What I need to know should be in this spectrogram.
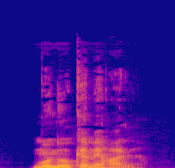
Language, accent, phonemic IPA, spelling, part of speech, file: French, France, /mɔ.nɔ.ka.me.ʁal/, monocaméral, adjective, LL-Q150 (fra)-monocaméral.wav
- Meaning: unicameral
